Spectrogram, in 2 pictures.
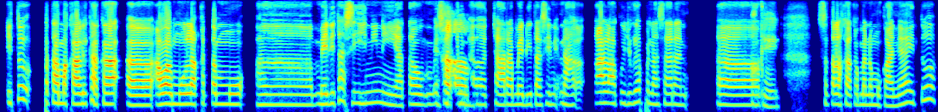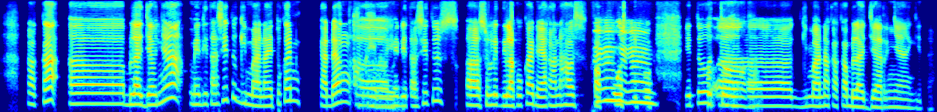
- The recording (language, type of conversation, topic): Indonesian, podcast, Ritual sederhana apa yang selalu membuat harimu lebih tenang?
- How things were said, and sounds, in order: "tuh" said as "tus"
